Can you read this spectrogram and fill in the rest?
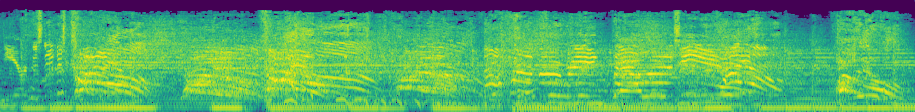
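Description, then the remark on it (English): A crowd cheers loudly and steadily for about nine seconds, many overlapping voices rising and falling in pitch with scattered whoops and shouts. “Everybody cheer!”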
